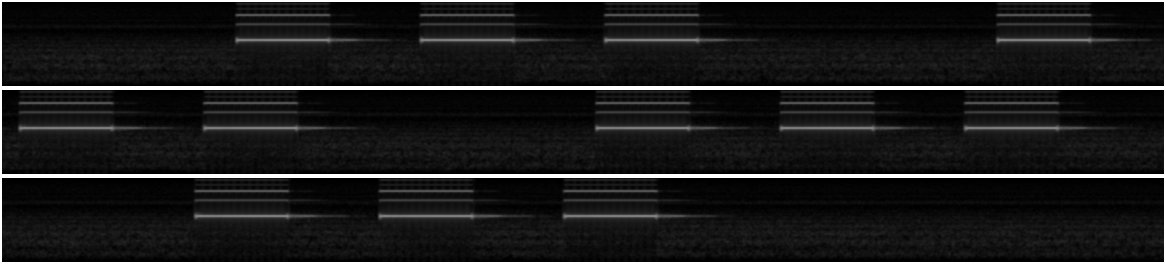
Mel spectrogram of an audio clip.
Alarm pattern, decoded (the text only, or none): temporal three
